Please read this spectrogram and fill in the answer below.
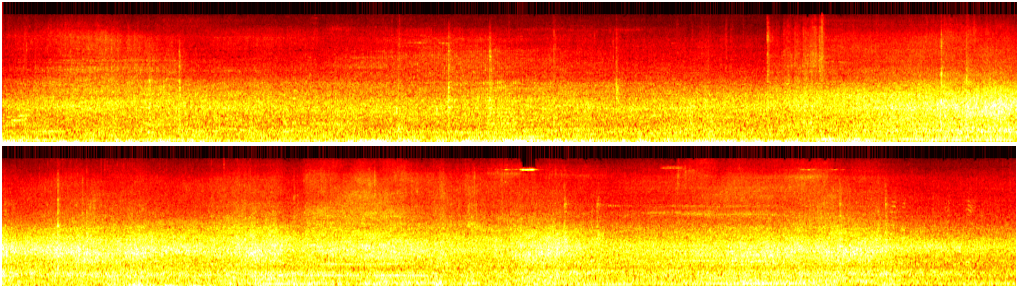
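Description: Road traffic passing along a street, several vehicles going by in turn in the second half as a series of rising and fading swells.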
